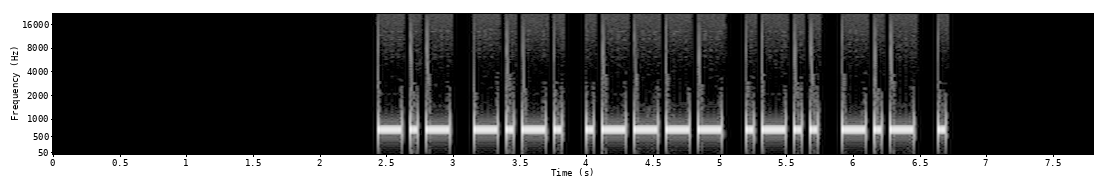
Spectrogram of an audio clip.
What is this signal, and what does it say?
Morse code, heard as a keyed tone, about 21 wpm, 700 Hz. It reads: KC1LKE
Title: USA Call Signs - 6 Characters - Repeated 3x - 20wpm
